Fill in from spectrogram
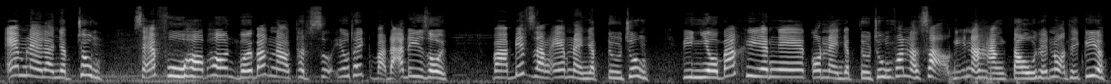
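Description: A woman's voice: very high voice, fairly quick, sharp tone. A woman with a Northern Vietnamese accent livestreaming from a used car lot, chattily rattling off car features and prices. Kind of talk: livestream sales pitch.

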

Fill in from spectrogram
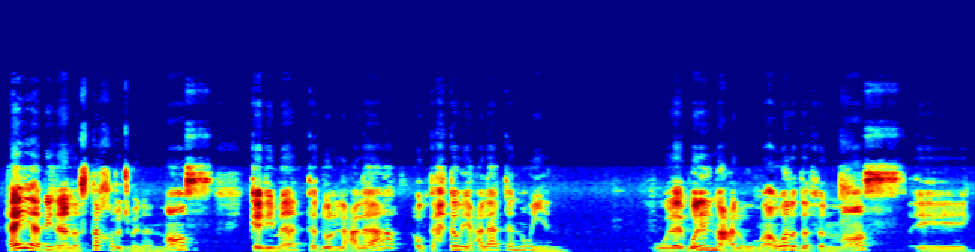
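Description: Woman teacher, encouraging, slow syllable drills, higher voice, dull lo-fi recording. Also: a bit bright, a little hiss or hum. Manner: encouraging, praises often, stretches words out syllable by syllable. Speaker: primary school teacher. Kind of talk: reading lesson for children.

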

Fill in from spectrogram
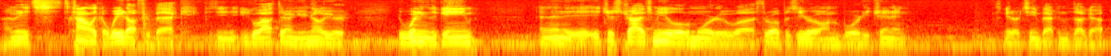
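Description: Young male pitcher, deep and flat, quick and modest, table mic. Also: noisy background. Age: young adult. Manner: plain, fast, modest. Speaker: college baseball pitcher. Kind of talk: postgame press conference. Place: press conference room. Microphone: table microphone.

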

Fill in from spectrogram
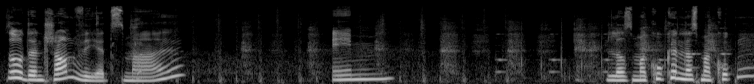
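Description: A woman's voice: on the high side, animated, slow pace, gravelly, pauses often, slight background noise. A woman casually commenting on her own gameplay. She thinks aloud, laughs a lot and makes wry, teasing remarks. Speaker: let's play host.

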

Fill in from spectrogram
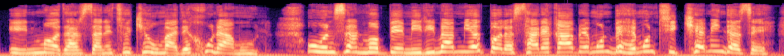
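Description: A woman's voice: sits high, close to an everyday voice. A woman voicing a fierce mother who berates and threatens her grown son in a dubbed TV drama. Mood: furious scolding.

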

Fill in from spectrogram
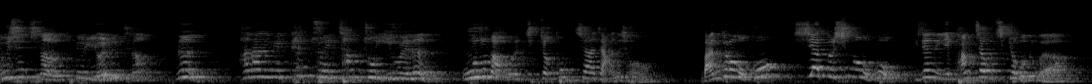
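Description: A man's voice: very high voice, slight background noise. A male pastor giving a sermon lecture, talking informally and asking rhetorical questions. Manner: lively, asks rhetorical questions, informal speech to the congregation. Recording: echoey room.

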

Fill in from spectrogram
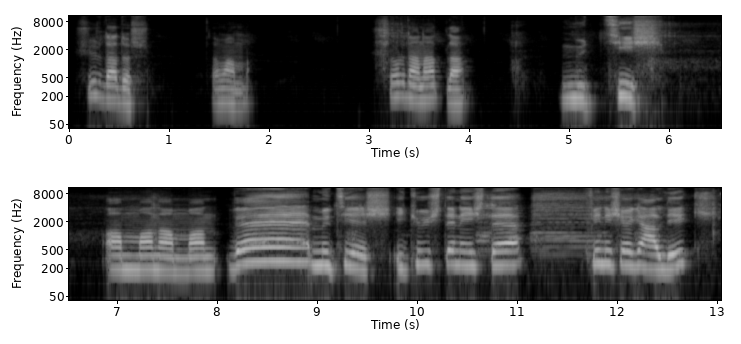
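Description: A man's voice: on the high side, a bit bright, a little hiss or hum. A young man commenting on a game he is playing, muttering to himself, tense and easily frustrated. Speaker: gameplay commentator. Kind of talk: gameplay commentary.

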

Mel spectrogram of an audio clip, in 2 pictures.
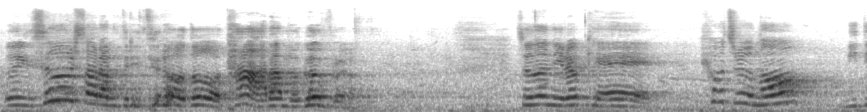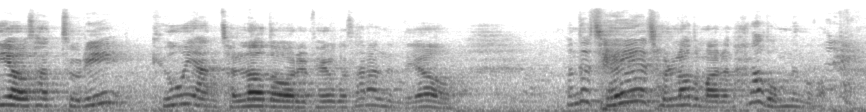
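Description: A young woman from Gwangju tells a comic story in a thick Jeolla accent, her voice high and lively. She chats with the crowd and acts out little exchanges. The recording rings with the echo of a big hall, and faint sound is heard underneath. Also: normal speed, a little hiss or hum. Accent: Jeolla dialect. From Gwangju, Korea. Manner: lively, chatty, acts out quotes. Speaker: dialect contest speaker. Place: large echoey hall.

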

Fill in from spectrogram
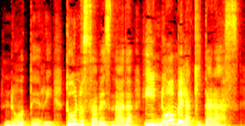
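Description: A woman's voice: on the high side, expressive, a little slow. Woman voicing Richard, a firm, mocking rival. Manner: firm, cutting delivery. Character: self-assured man, firm and mocking rival.

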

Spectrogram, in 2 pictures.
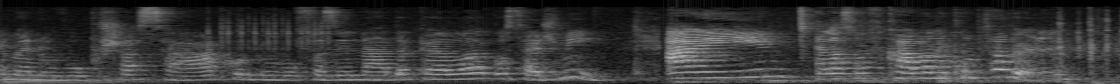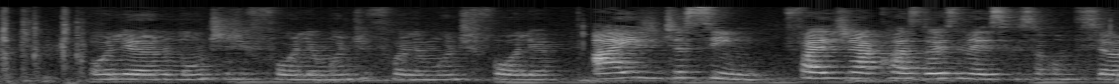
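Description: A young Brazilian woman vlogging about her own experience, chatty and animated, often turning to her viewers. Her voice sits fairly high and sounds a little distant from the mic in an echoey room. A faint hum of ambience stays underneath her. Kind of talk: casual storytelling to viewers.

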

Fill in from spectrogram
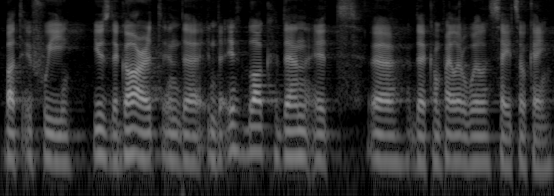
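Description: A man in his thirties giving a technical lightning talk on stage, halting and hesitant as he searches for words. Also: lowish voice, flat delivery, bright, forceful tone, smooth. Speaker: conference speaker, programmer. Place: conference stage in a hall.

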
